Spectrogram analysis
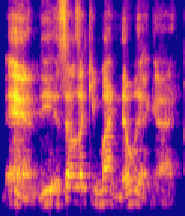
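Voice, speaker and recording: A man's voice: medium pitch, sing-song, moderate pace, a bit bright, far from the mic. A man chatting casually as a panelist on a livestream.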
